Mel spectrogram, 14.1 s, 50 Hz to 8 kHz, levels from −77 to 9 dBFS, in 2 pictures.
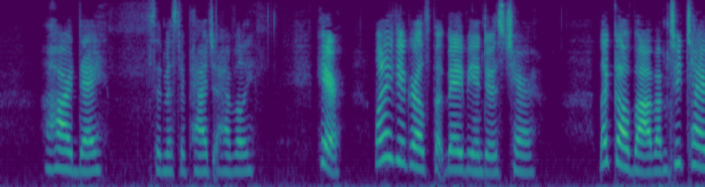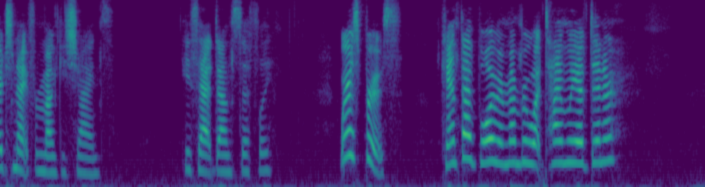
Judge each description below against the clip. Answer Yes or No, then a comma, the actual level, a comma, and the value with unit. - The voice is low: No, high, 245 Hz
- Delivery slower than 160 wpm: No, average, 185 wpm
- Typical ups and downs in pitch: No, wide, 6.6 semitones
